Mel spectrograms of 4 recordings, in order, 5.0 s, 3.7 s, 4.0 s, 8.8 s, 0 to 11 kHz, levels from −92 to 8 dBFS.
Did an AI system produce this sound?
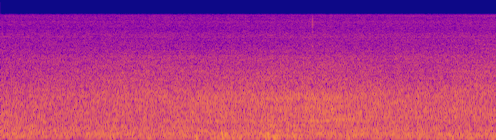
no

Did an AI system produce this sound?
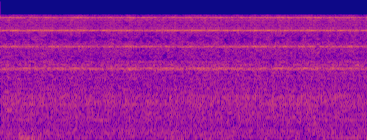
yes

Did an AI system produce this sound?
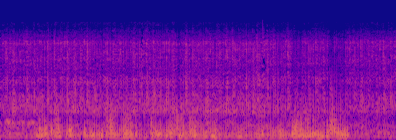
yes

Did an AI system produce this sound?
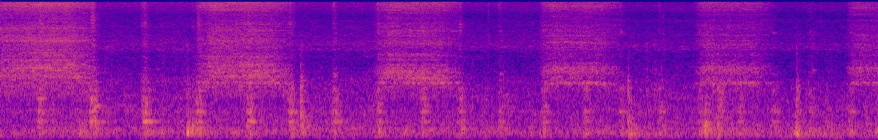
no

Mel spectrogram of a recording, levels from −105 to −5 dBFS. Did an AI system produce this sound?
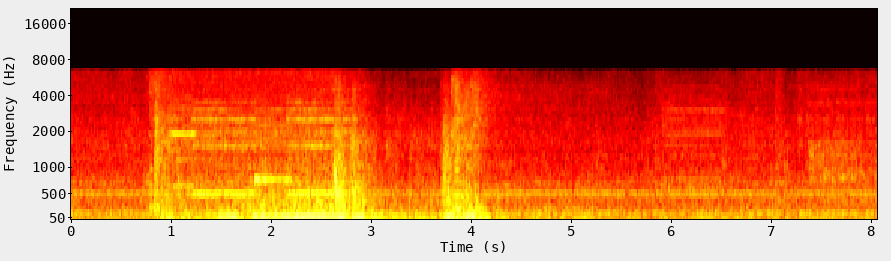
yes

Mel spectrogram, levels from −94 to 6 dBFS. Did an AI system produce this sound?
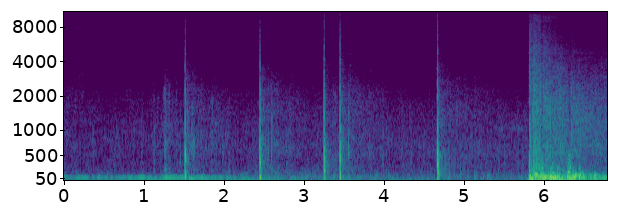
yes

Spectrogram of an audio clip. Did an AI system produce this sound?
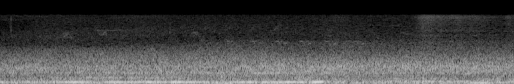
no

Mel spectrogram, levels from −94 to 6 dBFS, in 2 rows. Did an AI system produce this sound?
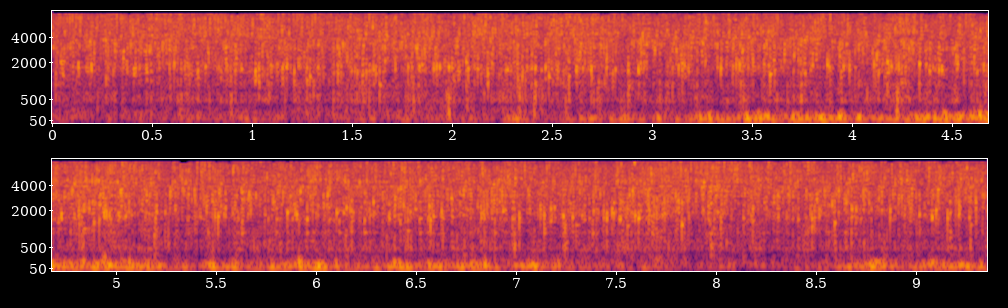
no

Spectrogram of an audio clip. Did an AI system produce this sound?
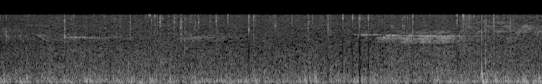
no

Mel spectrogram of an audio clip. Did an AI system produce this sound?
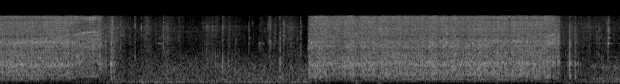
no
